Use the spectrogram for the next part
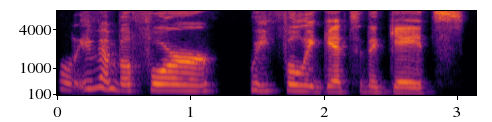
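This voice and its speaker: Slow-speaking woman player. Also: mid-range voice, animated. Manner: slow and deliberate. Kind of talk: describing her character's actions.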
